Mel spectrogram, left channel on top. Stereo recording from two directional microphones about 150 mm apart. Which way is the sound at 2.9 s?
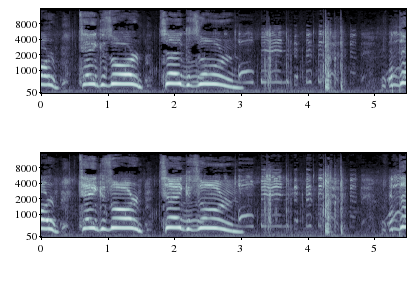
15° right (ahead or behind).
